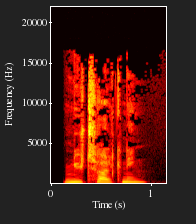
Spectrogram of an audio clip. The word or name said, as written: nytolkning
